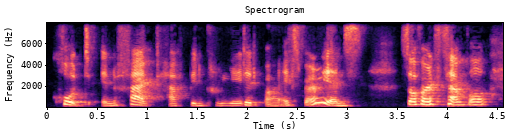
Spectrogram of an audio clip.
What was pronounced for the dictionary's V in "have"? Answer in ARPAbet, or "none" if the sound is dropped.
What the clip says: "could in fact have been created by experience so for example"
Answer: V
